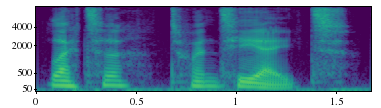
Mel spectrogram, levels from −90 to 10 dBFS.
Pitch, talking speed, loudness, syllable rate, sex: 110 Hz, 105 wpm, -22 LUFS, 3.8 syllables/s, male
